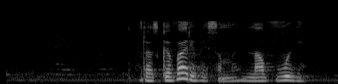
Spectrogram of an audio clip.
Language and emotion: Russian, angry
